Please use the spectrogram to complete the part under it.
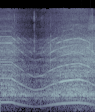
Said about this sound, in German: Ja, das ist eine Luftdusche. Also Föhn kann man auch dazu sagen, aber eigentlich ist der Name Föhn geschützt. Deswegen hat man in der DDR sich entschlossen, Luftdusche zu sagen, um irgendwelchen Rechtsstreitigkeiten aus dem Weg zu gehen.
